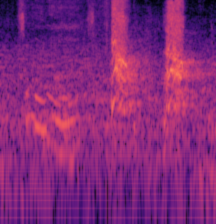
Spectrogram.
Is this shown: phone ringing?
no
